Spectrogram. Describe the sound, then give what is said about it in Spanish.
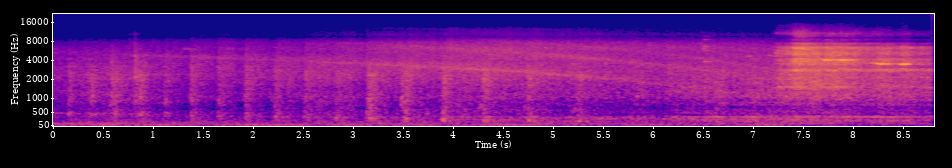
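A steam locomotive braking hard into a station as its wagons creak and rattle: a low rumble with rhythmic clacks and a thin metallic squeal, then a burst of hissing steam near the end. “Nubes de vapor salieron de la locomotora cuando frenó de golpe en la estación, pero salvo por los crujidos y traqueteo de los vagones que seguían el movimiento del tren,”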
